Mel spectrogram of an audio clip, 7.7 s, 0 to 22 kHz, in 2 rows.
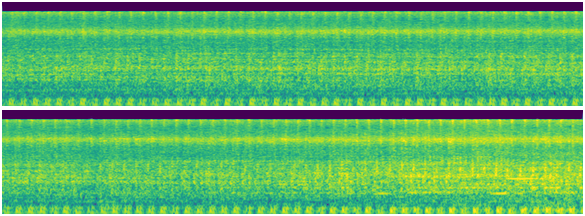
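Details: Honda Vario 125 LED scooter: rough rapid clatter at the rear, about three beats a second, growing louder as throttle rises; caused by a loose right-side air filter box, CVT and rollers checked fine; fixed by packing with inner-tube rubber.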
